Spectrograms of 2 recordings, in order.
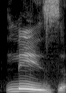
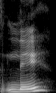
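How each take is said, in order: First: The word ends with a z sound. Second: The word ends on a plain vowel sound. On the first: "and then lays" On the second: "One is lay"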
